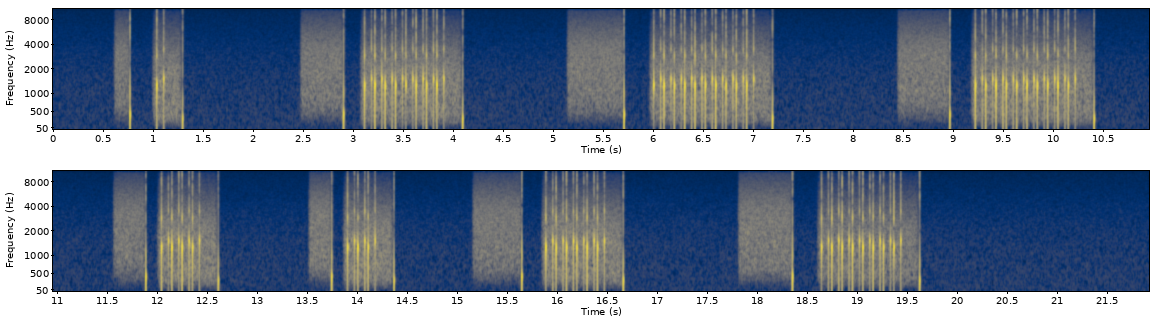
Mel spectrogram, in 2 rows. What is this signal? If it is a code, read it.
Pulse dialling, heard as a rotary dial, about 10 pulses a second. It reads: 1 8 0 0 4 3 6 8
